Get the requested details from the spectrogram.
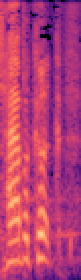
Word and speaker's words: Habakkuk: Listen to the words of Habakkuk, or even the newer pronunciation, some of it is Habakkuk, so whichever you like, great. It was Hebrew, nobody knows how to say it anyway.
